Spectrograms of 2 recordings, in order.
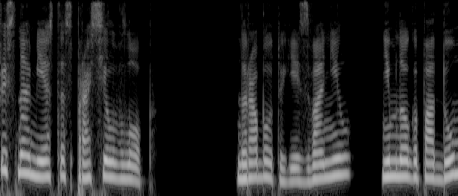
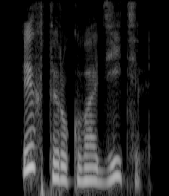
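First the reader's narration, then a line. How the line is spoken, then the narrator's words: Snorted. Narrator (Russian): фыркнул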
